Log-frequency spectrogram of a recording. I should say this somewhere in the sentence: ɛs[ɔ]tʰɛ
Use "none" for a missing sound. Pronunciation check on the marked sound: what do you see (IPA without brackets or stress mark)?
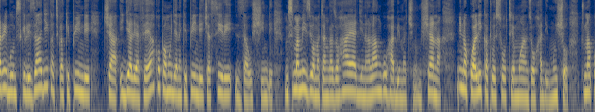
ɔ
